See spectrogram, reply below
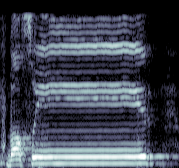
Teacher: أما ما يتعلق بالياء فنجد أن الياء تهتز فيها الأوتار أيضا لأنها مجهورة، بصير، ونجد أن وسط اللسان قد ارتفع إلى الحنك الأعلى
